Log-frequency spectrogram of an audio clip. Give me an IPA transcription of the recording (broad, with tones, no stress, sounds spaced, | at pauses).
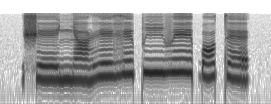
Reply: ʃ eː˨ ɲ ã˨ ɣ e˦ ɣ e˦ p iː˦ β eː˦ ɓ ɔ˨˦ t ɛ˨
